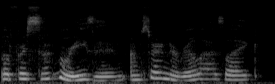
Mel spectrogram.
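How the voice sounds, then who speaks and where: Moderate pace from a woman with a dark, mellow, somewhat breathy tone and ordinary pitch variation. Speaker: podcaster. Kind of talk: personal vlog monologue. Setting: bedroom corner. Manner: casual, conversational.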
